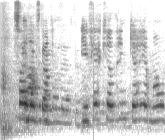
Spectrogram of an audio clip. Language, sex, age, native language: Icelandic, female, 11, Icelandic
